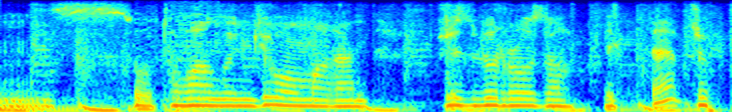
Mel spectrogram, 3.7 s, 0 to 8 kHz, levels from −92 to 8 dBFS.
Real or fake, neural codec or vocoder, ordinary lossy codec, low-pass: real; none; Opus, 16 kbps; 7.2 kHz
